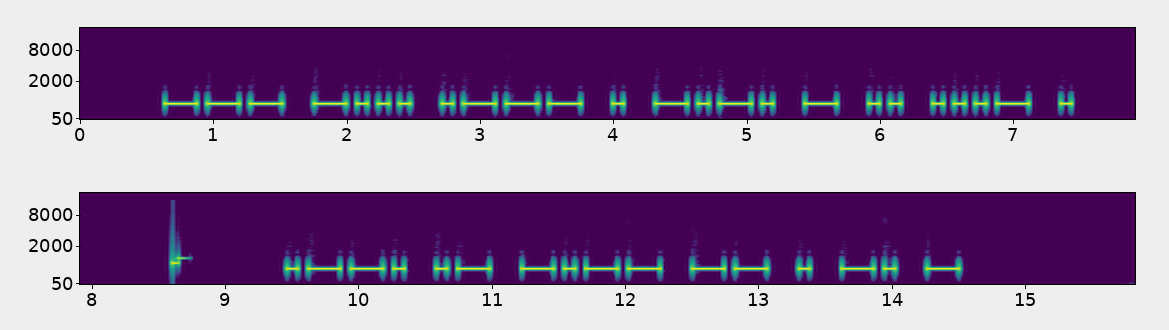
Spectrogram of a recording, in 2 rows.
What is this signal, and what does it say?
Morse code, heard as a keyed tone, about 15 wpm, 700 Hz. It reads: OBJECTIVE PAYMENT
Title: Sentences from Top 1200 Words - New Word Drill Alt - 15wpm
